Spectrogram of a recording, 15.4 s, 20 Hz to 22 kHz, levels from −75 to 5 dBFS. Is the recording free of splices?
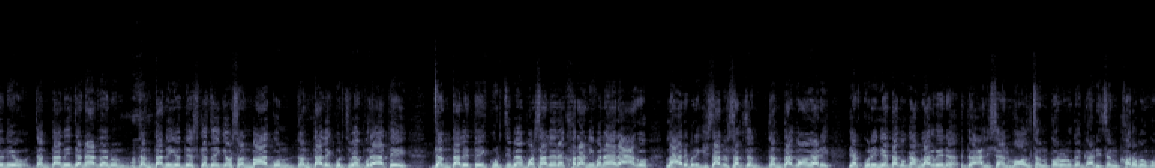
no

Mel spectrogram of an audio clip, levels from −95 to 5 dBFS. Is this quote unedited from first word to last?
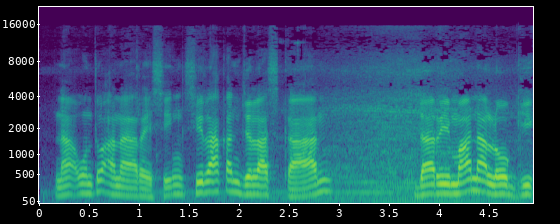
yes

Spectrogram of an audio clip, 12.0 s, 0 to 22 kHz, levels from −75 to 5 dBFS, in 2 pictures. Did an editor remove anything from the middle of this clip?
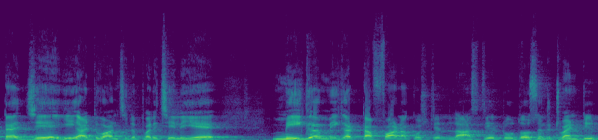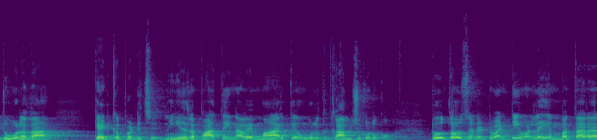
no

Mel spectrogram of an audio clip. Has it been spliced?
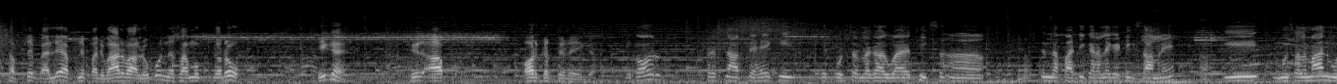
no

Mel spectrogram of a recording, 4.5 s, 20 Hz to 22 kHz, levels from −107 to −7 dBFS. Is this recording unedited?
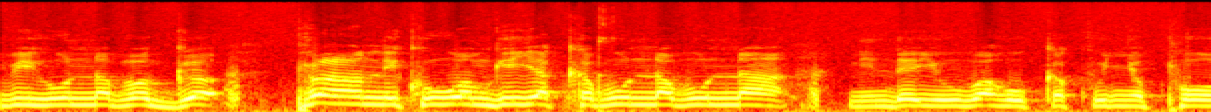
yes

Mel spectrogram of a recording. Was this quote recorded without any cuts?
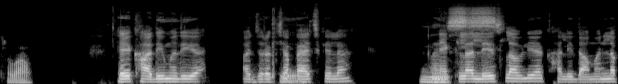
yes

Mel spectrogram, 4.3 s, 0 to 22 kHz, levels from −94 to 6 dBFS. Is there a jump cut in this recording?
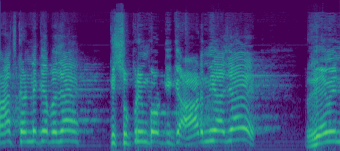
no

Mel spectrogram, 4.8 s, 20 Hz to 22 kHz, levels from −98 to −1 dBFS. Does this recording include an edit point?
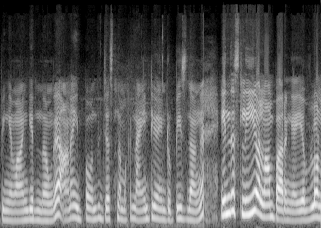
yes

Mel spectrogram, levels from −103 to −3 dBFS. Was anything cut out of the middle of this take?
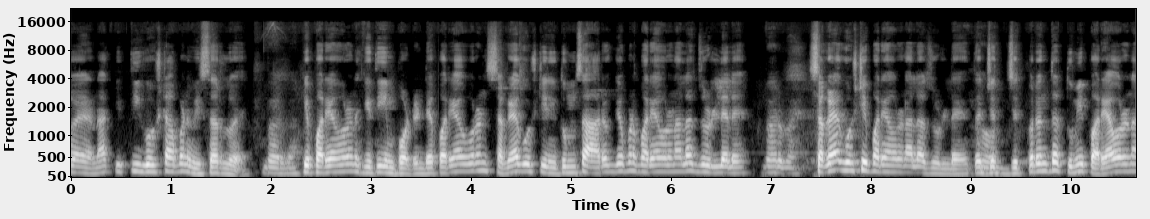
no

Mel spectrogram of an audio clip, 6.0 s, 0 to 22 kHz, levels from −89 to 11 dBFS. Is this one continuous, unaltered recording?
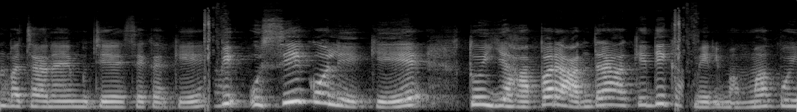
no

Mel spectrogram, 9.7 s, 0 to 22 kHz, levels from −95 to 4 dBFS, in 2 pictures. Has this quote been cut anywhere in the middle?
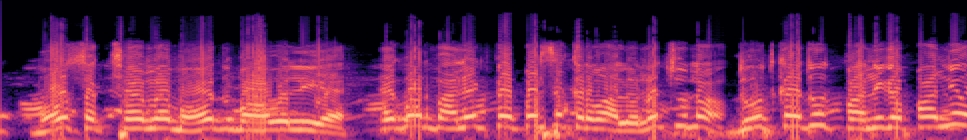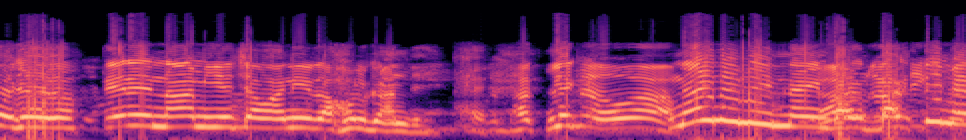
yes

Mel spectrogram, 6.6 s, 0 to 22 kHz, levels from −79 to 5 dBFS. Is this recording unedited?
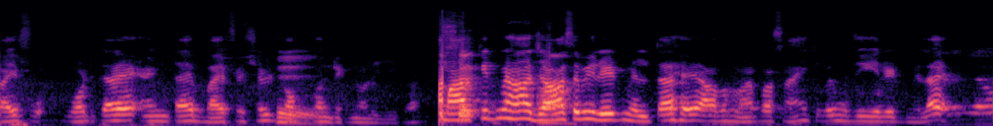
no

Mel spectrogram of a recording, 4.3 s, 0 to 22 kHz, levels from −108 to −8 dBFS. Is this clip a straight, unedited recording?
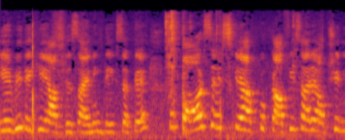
yes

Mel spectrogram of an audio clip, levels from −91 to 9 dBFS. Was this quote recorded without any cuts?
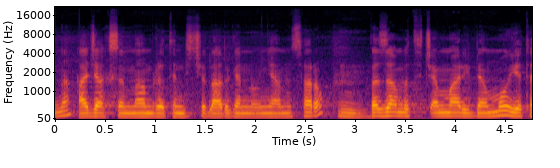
yes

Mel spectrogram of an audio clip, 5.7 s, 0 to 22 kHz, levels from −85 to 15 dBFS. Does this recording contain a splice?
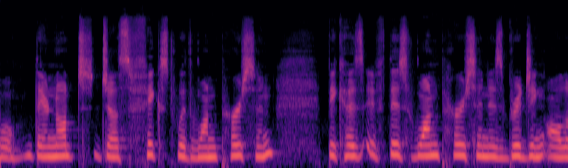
no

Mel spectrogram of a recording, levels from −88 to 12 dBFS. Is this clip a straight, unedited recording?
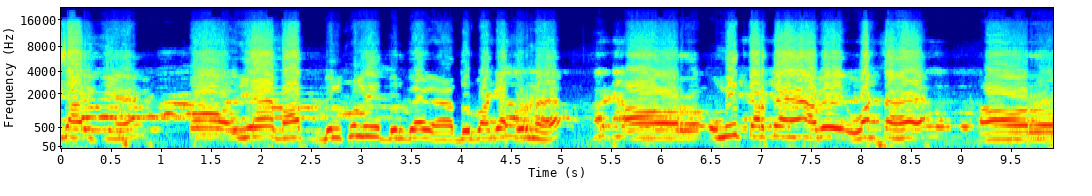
yes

